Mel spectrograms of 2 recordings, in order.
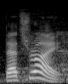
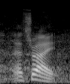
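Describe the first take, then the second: No difference in how they are said.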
